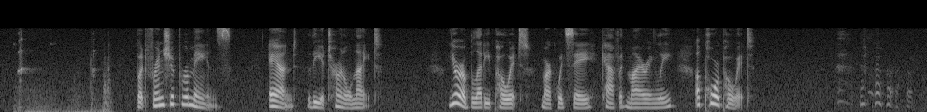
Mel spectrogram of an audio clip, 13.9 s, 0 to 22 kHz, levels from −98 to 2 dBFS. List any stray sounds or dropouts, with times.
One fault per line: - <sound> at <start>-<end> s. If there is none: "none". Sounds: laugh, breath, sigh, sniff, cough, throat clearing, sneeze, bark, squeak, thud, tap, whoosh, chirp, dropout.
- squeak at 0.2-1.7 s
- laugh at 12.5-13.7 s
